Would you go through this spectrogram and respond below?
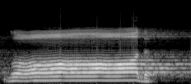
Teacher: اس کے بعد ہے غاد، غاد یہ حروف موٹا بھی پڑھا جائے گا چونکہ حروف مستعلیہ میں سے ہے، اور غاد کا مخرج ہے زبان کی کروٹ اور اوپر کی داڑھوں کی جڑ سے یہ حرف ادا ہوتا ہے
